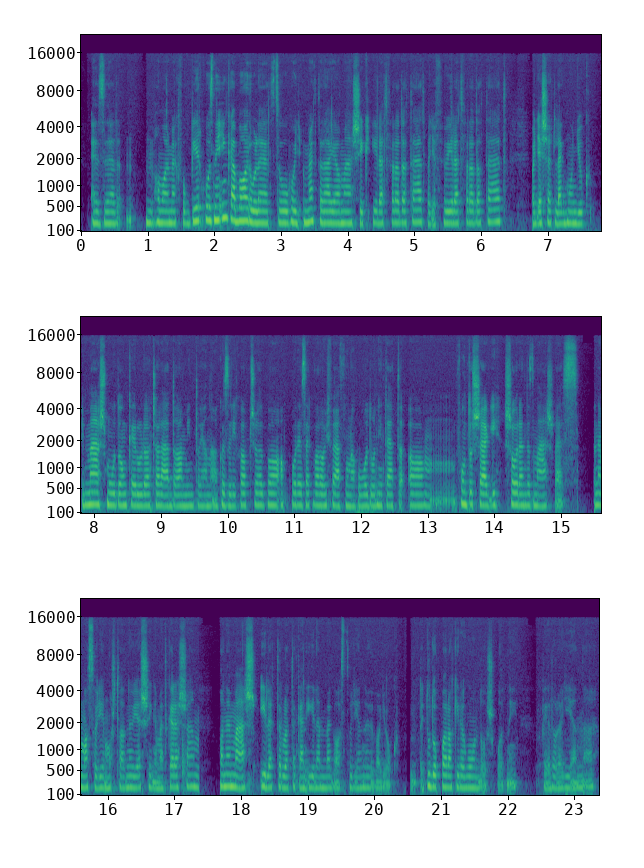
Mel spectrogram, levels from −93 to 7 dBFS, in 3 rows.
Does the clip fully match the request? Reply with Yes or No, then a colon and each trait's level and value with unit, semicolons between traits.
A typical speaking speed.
No: fast, 175 wpm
